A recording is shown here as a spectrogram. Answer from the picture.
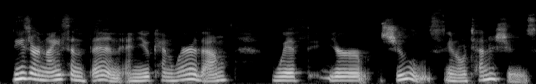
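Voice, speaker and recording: With a plain, everyday voice, a woman speaks at a medium pitch and a fairly slow pace, with lively intonation. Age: 60s. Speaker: skin care and wellness vlogger. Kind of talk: casual chat.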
